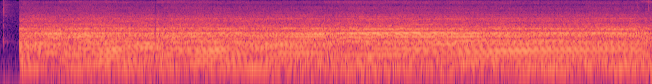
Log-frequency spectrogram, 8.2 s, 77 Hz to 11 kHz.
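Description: A racing car's engine roars loud for several seconds, its pitch climbing steadily and dipping briefly at gear changes from 7th up to 8th gear as it accelerates through the fast left-hand turns 13 and 14.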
